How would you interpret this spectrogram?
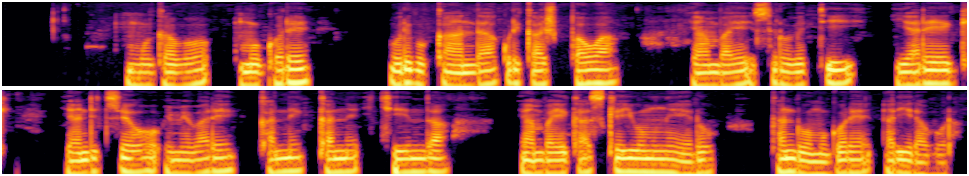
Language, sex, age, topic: Kinyarwanda, male, 25-35, government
